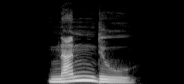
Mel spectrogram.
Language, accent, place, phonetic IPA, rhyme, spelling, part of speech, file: German, Germany, Berlin, [ˈnandu], -andu, Nandu, noun, De-Nandu.ogg
- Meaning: nandu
